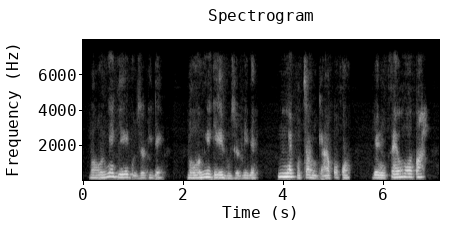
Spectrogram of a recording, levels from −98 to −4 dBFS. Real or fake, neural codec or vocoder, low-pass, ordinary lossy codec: fake; codec, 24 kHz, 1.5 kbps, HILCodec; 7.2 kHz; none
